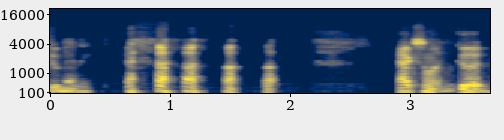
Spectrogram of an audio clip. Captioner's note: laughing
